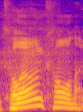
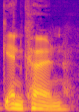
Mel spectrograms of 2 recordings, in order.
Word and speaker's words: Köln: Cologne. Am I pronouncing it correctly? – In Köln.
